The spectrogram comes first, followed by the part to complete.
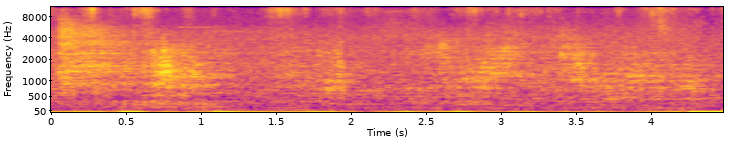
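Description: Steady city street ambience: the rumble of traffic on a downtown street, with an overhead aircraft or passing engine noise mixed in.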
